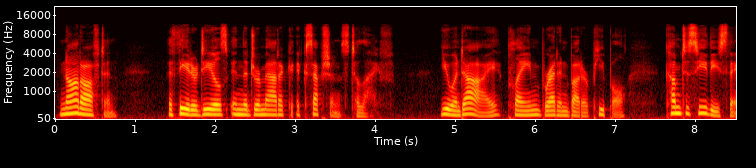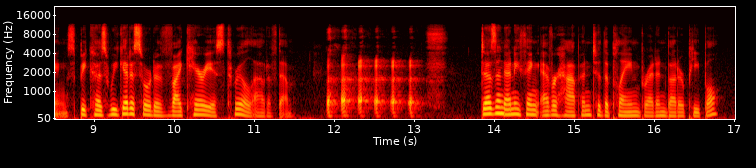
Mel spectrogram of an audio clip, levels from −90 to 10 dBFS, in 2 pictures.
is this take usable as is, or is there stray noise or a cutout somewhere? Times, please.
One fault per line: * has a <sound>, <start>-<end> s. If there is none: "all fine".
* has a laugh, 11.9-13.5 s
